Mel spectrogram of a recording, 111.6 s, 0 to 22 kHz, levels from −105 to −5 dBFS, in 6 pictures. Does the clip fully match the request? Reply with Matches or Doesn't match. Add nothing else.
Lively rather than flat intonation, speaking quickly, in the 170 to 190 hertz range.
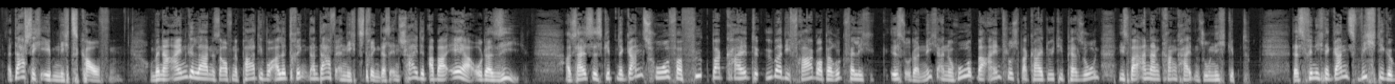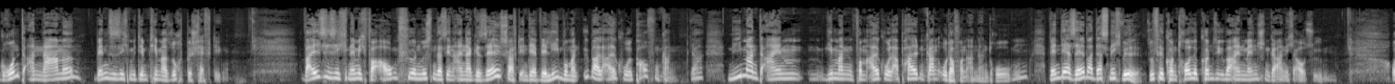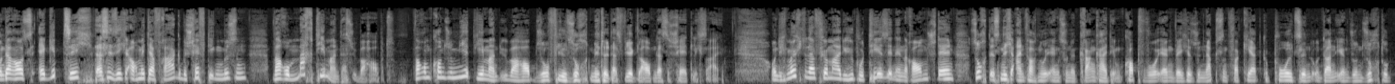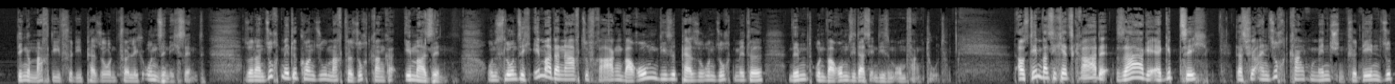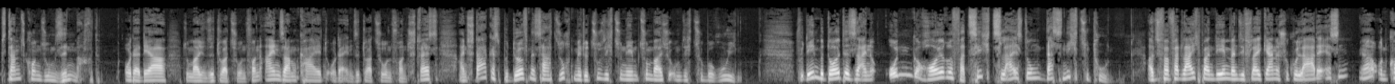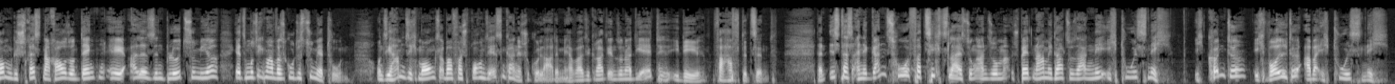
Matches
